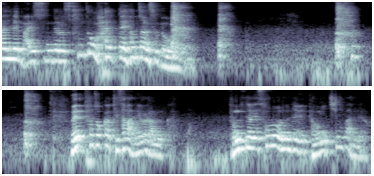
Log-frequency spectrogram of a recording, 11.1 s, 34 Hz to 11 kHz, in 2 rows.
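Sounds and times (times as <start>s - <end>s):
man coughing: 2.6s - 3.6s, 5.0s - 6.4s.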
